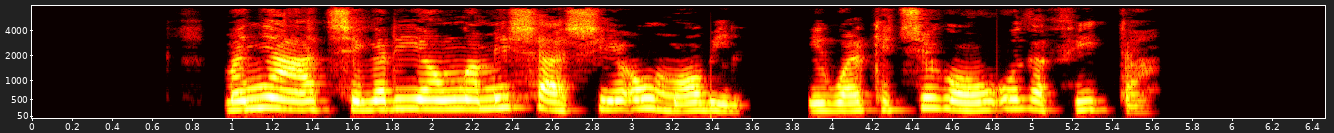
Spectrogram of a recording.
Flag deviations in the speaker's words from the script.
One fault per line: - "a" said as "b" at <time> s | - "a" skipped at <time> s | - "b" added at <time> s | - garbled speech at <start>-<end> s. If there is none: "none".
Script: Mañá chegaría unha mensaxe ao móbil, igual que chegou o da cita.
none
